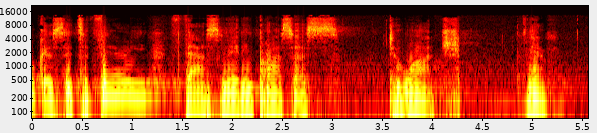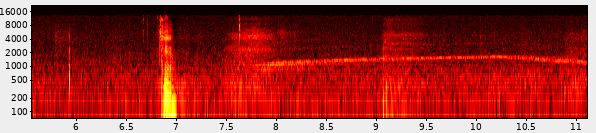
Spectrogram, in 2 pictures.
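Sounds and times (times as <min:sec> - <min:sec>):
speech: 0:00.0 - 0:05.3, 0:06.8 - 0:07.1
siren outside: 0:07.6 - 0:11.0.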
